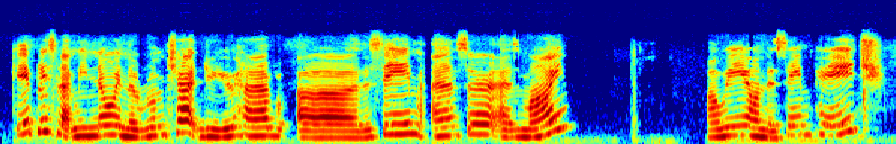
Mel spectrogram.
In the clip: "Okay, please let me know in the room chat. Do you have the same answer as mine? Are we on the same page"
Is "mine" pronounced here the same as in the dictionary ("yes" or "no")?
yes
